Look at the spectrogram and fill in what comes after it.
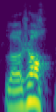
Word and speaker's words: L'Argent: L'Argent.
